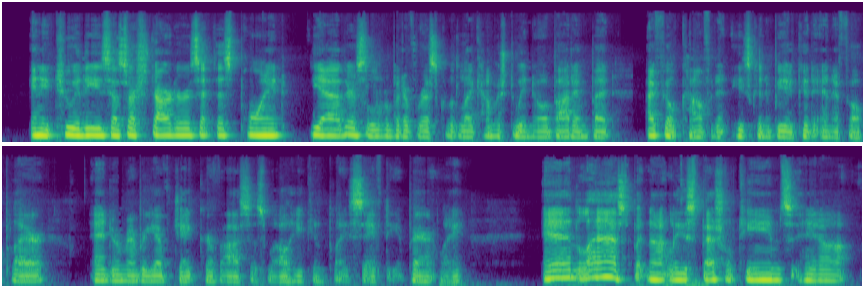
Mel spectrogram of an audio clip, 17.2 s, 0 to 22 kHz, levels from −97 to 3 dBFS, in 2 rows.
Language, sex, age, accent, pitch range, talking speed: English, male, 50-69, American, 115-135 Hz, 210 wpm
